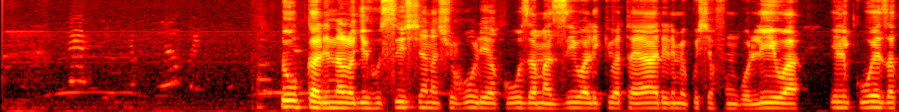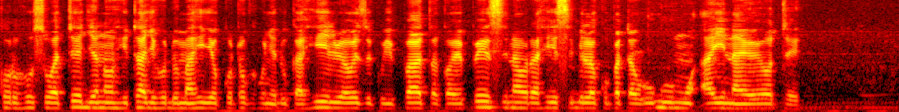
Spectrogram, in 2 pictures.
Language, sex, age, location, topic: Swahili, male, 25-35, Dar es Salaam, finance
